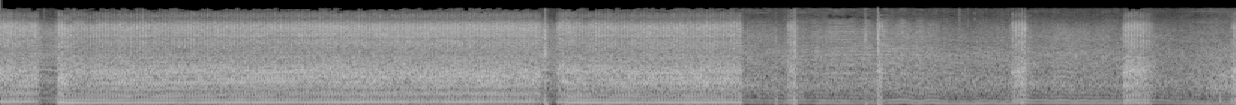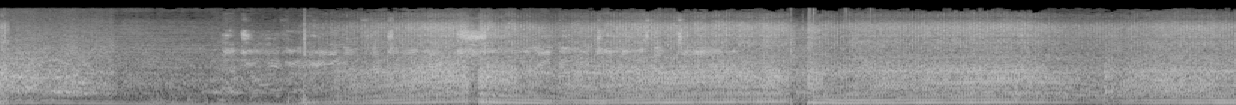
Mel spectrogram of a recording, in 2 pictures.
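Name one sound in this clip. A racing car engine roars at high revs, dropping in pitch as the car slows for a corner and rising again as it speeds up.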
